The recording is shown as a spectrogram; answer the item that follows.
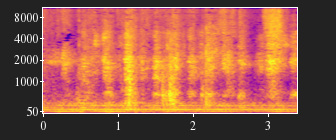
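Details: Labrador Retriever puppy, ten weeks old, in training, breathing in soft, rapid, airy pants. The puffs are faint and steady, with no other clear sounds.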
